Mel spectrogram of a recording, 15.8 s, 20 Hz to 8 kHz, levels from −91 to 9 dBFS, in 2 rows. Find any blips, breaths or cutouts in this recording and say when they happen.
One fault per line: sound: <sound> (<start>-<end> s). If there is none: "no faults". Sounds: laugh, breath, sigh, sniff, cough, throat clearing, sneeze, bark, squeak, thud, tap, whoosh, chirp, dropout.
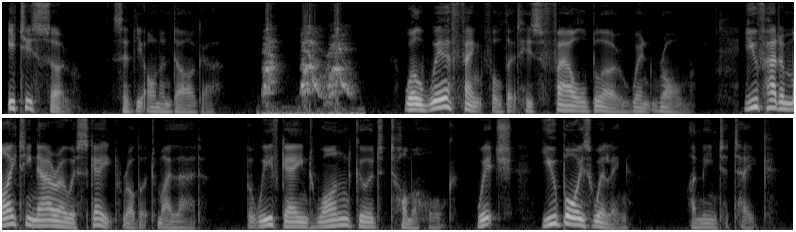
sound: bark (2.5-3.6 s)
